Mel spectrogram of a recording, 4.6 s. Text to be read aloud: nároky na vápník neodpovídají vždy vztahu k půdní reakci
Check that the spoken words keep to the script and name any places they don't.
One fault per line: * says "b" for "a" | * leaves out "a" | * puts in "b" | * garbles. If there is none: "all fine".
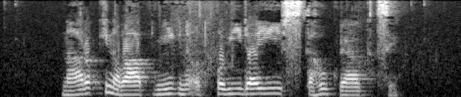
* leaves out "vždy"
* leaves out "půdní"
